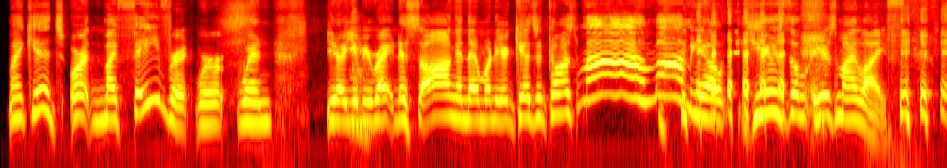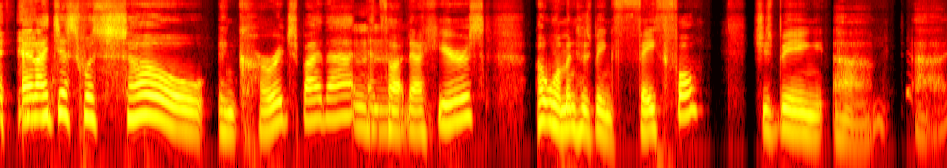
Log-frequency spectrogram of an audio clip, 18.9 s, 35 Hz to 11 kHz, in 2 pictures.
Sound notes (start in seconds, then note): 8.9 chuckle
